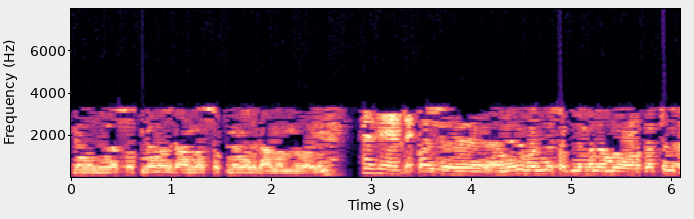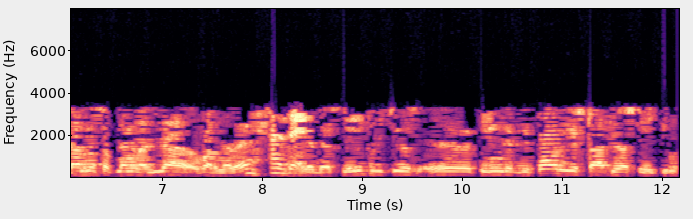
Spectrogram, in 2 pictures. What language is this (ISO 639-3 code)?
mal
